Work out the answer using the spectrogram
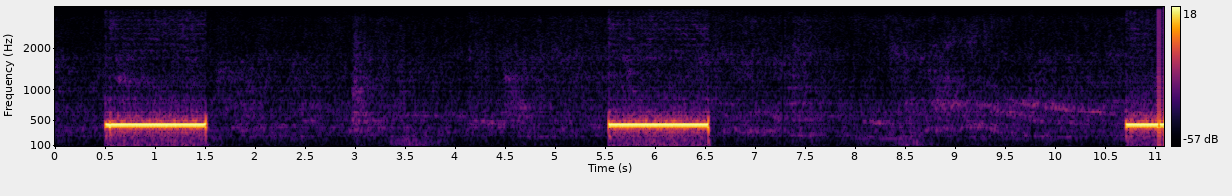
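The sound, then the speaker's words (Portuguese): Ringing tone of an unanswered telephone call: three long, steady, mid-pitched beeps about five seconds apart, the last cut short at the end, with faint background noise in the gaps. “Chamou até cair.”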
